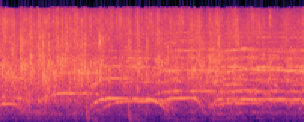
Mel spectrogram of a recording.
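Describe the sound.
Audience applause welcoming speakers onto the stage at a Johns Hopkins Bloomberg Center evening program, a loud, continuous roar of clapping that holds steady from start to finish.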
